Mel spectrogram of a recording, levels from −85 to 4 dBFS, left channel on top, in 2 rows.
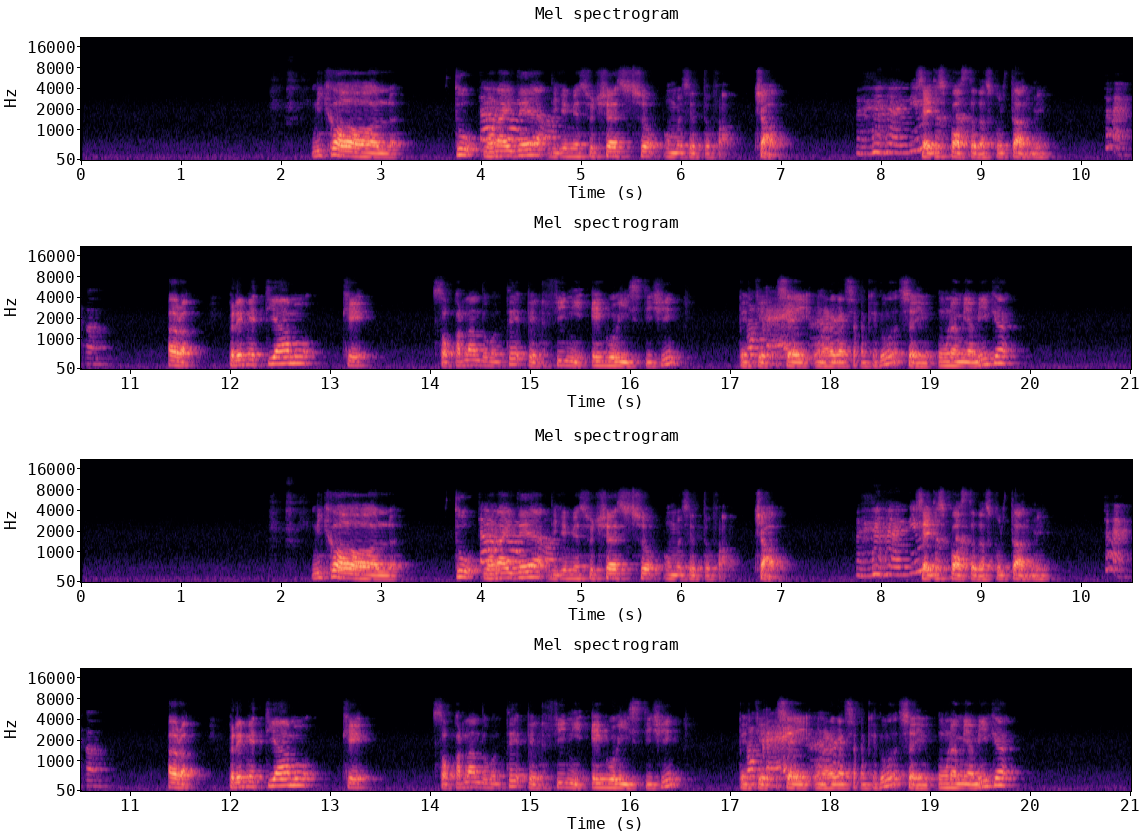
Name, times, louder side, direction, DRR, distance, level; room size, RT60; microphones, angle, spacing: voice 1, 2.3-3.2 3.7-7.0 8.4-9.6 11.4-11.6 12.0-12.8 13.1-13.3 14.0-16.5 17.1-19.8, equal, 10° right, 6 dB, 1.0 m, -21 dB
voice 2, 4.0-4.7 7.7-8.8 10.2-10.7 17.2-18.1, right 2 dB, 70° right, -2 dB, 2.2 m, -29 dB
13.5 x 6.6 x 3.1 m, 0.32 s
head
